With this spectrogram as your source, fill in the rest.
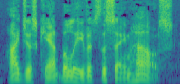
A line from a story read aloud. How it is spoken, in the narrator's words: She kept muttering to herself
